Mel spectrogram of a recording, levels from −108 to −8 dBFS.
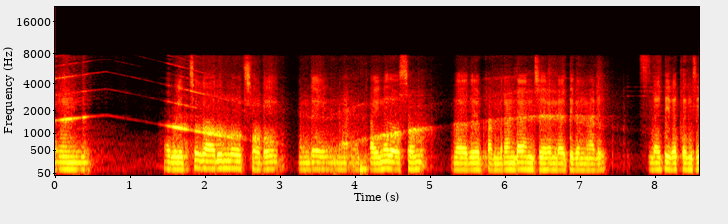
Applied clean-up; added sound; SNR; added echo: neural mask model RNNoise.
